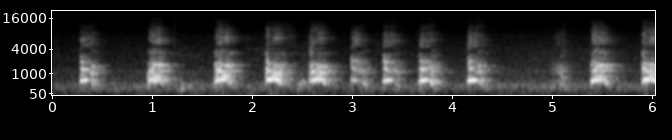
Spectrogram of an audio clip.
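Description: An American bulldog giving a run of short, breathy barks close to the microphone, about two a second, with a brief pause a little past the middle.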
